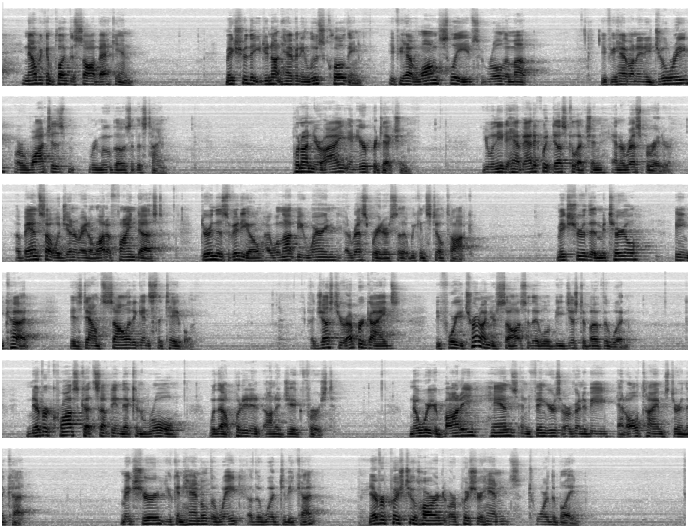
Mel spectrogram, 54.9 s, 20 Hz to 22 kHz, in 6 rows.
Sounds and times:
Speech: 0:00.0 - 0:01.8, 0:03.0 - 0:07.3, 0:08.0 - 0:11.5, 0:13.0 - 0:14.7, 0:15.6 - 0:24.7, 0:25.7 - 0:30.2, 0:31.5 - 0:35.9, 0:36.9 - 0:41.1, 0:42.0 - 0:46.2, 0:47.3 - 0:53.6.

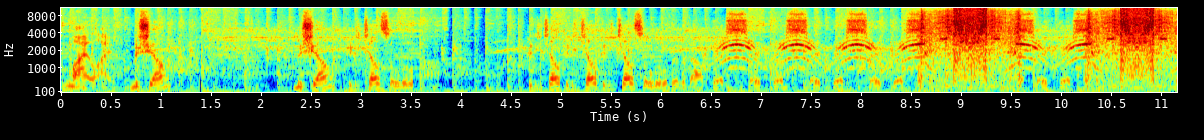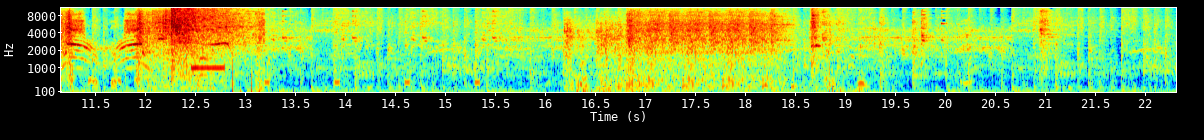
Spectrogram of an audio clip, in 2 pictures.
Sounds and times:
Music: 0:00.0 - 0:22.3.

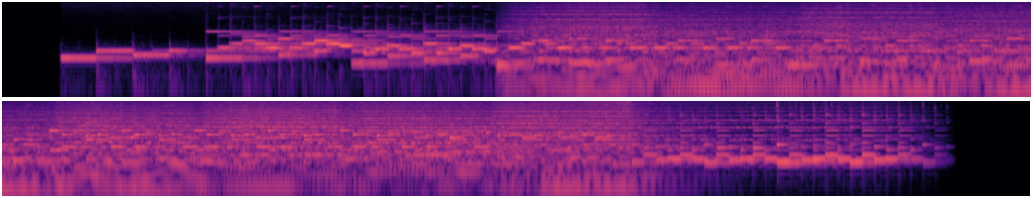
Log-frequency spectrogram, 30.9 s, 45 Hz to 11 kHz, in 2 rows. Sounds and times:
Music: 0:00.9 - 0:29.8.

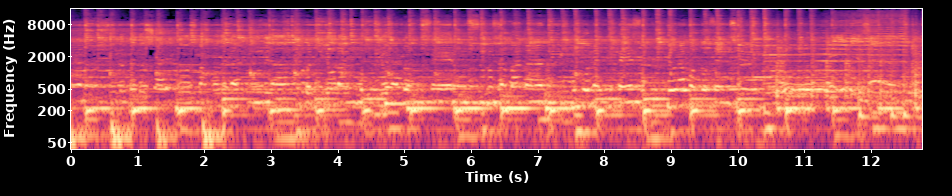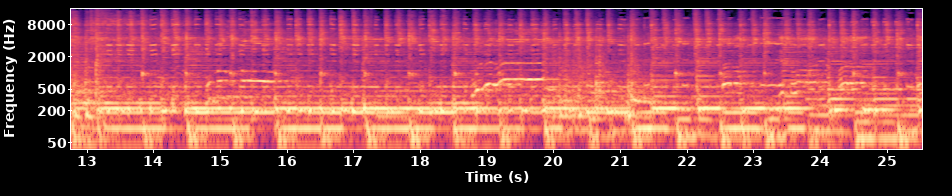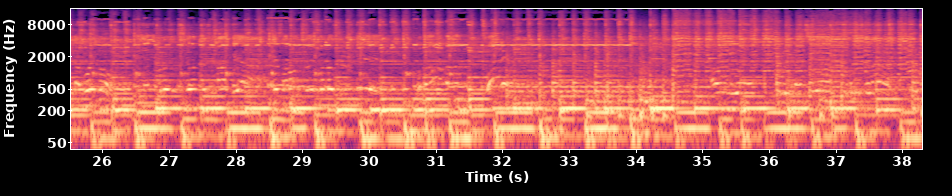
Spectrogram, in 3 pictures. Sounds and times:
Music of Latin America: 0:00.0 - 0:38.3.

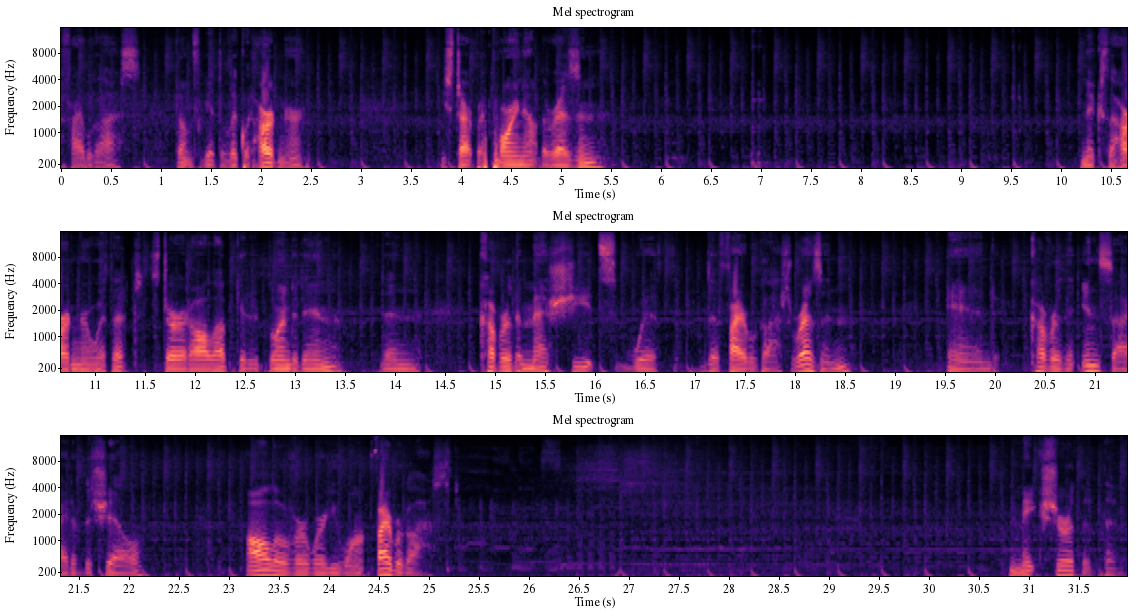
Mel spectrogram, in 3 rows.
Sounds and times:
Speech: 0:00.0 - 0:02.5, 0:03.8 - 0:05.6, 0:10.2 - 0:18.6, 0:19.5 - 0:22.2, 0:23.2 - 0:25.3, 0:30.8 - 0:31.9
Music: 0:00.0 - 0:31.9.

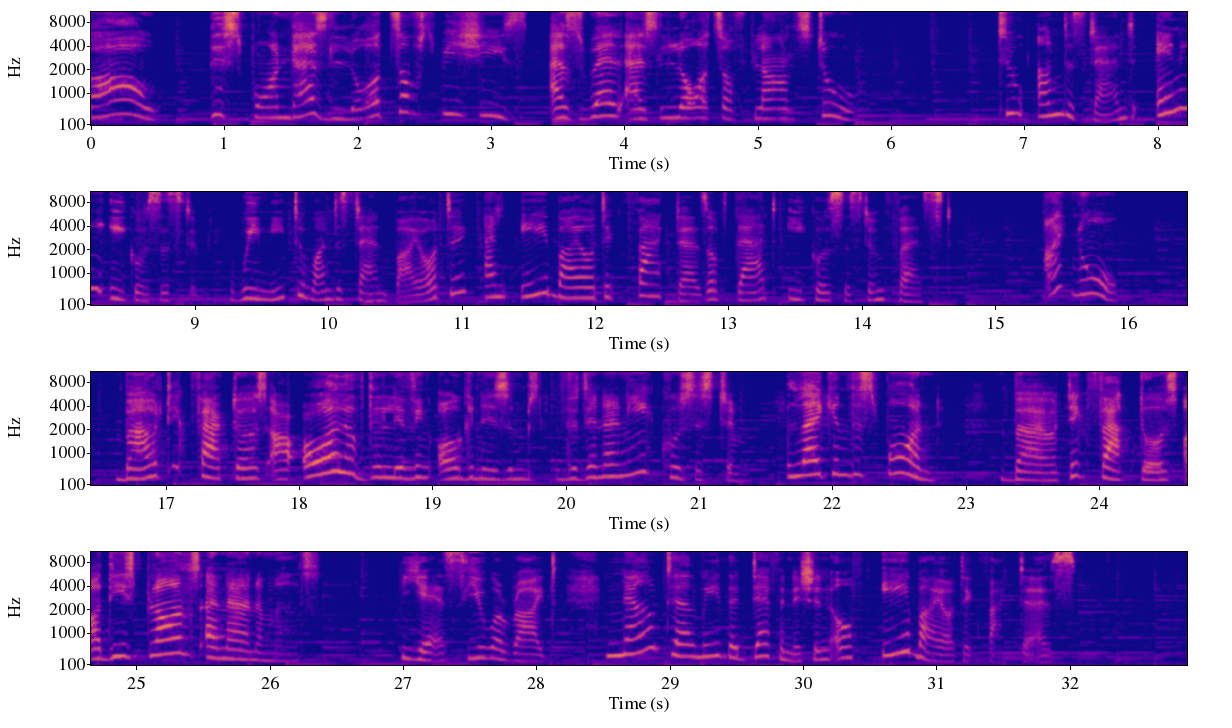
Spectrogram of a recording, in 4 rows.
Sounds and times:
Child speech, kid speaking: 0:00.0 - 0:05.8, 0:06.8 - 0:14.7, 0:15.4 - 0:16.0, 0:16.6 - 0:26.4, 0:27.0 - 0:32.1
Music for children: 0:00.0 - 0:32.8.

